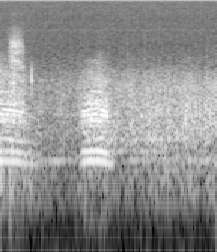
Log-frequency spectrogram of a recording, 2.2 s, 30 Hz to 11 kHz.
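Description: Pause in a man's narration: the end of a spoken word, then the faint hiss of an old 16mm film soundtrack with a thin steady high whine. A short, faint voice-like sound comes about a second in.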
